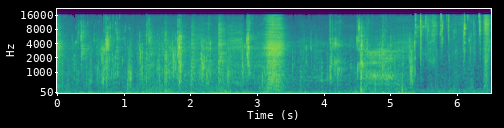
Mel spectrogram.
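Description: People chewing and eating pork curry with their hands, a run of wet smacks and clicks, with a short rush of noise about three seconds in.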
